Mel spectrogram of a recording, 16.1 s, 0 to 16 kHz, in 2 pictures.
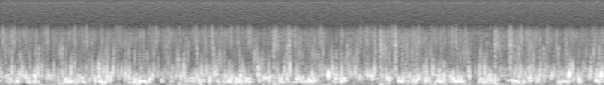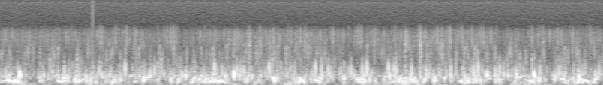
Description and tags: Hot spring.Seething and bubbles(2lrs,mltprcssng)
Artificial texture of bubbles and boiling sound. Can be used for different purposes. By lowering and raising the pitch, you can resize the source. It was originally created as part of this sound:
Enjoy it. If it does not bother you, share links to your work where this sound was used.
boiler, general-noise, sound, background-sound, hot, water, wet, ambient, spring, lava, cinematic, boiling, environment, ambience, background, field-recording, sound-design, atmosphere, bubbles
